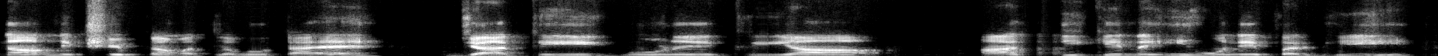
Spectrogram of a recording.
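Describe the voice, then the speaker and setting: A man's voice: medium pitch, fairly even intonation, slow pace, sharp tone. A man teaching a scripture lesson, reciting a sutra word by word and asking the class to repeat each phrase aloud.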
